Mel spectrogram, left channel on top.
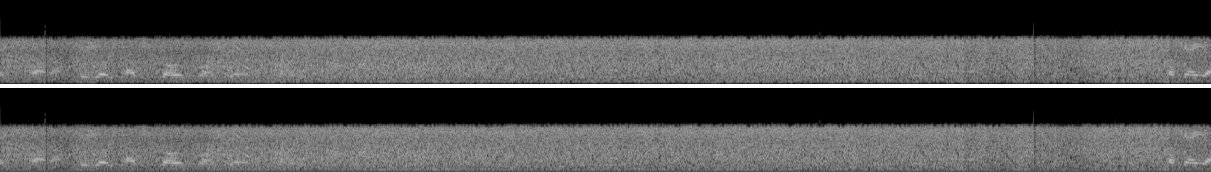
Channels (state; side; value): noise; right; hum, 28 dB below the sound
